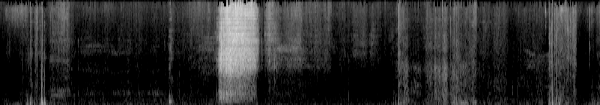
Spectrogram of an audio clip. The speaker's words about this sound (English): Hold on, I'm going to blow my nose.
